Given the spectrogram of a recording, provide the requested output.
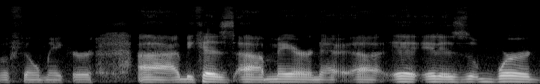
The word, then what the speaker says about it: Meir: is the uh and it is actually pronounced mayor uh i thought it was meyer's archies archive uh something like that but um it's mayor but either way um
